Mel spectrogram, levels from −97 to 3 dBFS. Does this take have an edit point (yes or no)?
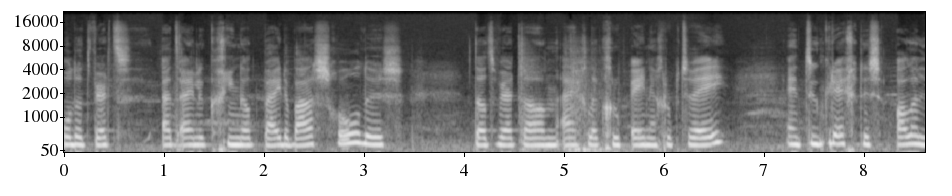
no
